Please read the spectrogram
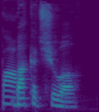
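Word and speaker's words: bakuchiol: I've kept saying bakuchi. I think I just, cause I like that it said coochie in it, but how do you say it again? – Bakuchul. – Bakuchul.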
